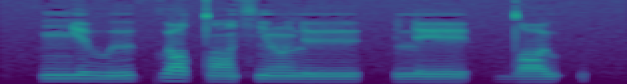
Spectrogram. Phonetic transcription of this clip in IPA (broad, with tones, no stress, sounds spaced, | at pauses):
ɲ ɪ˧ β ɯ˨˦ k u˦ tˤ ũ˧ sʲ õ˦ l ɨ˧ | l ɪ˨ | dˤ u˨ ʔ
